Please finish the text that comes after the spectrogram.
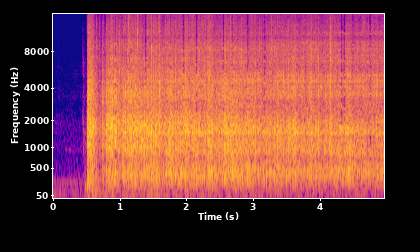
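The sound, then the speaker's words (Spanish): A blender switches on abruptly after a brief silence and runs steadily on speed setting 2, blending a paste, a loud, continuous whirring roar with no one talking. “A ver, cocinerito, me puedes colocar encendiendo la licuadora y el número 2.”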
